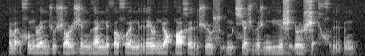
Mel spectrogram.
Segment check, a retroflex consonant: present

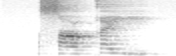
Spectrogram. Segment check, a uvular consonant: present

